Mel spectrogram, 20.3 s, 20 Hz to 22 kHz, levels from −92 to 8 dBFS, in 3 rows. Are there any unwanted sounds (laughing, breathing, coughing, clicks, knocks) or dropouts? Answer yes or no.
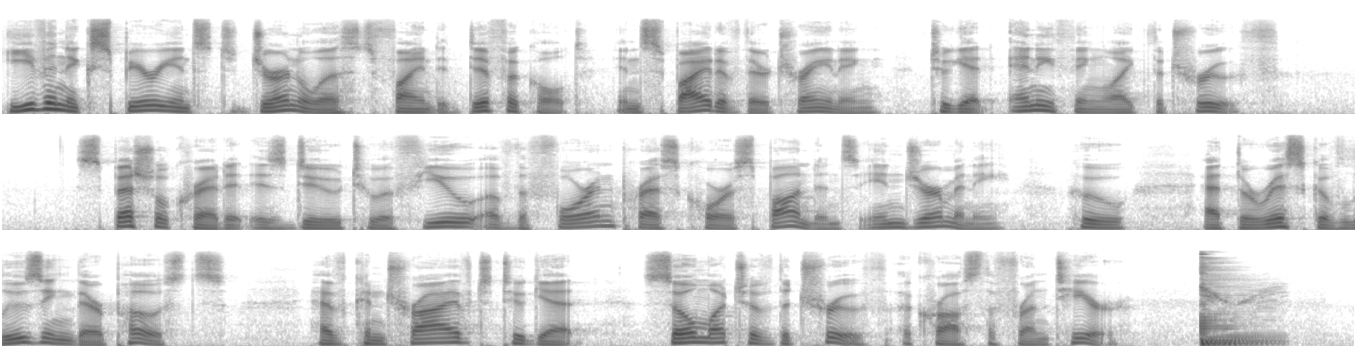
yes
